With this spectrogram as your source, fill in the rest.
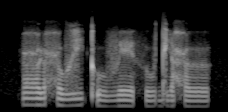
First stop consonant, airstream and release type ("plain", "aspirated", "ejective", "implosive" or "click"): ejective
